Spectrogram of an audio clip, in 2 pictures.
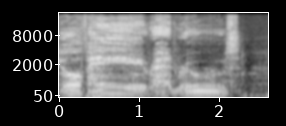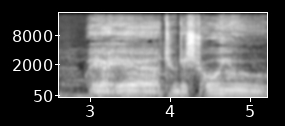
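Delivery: eerie, ghostly, very slow half-whisper, "pay" drawn out. Voicing presences that threaten Red Ruth in the wind: half-whispering in the wind. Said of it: "you believe you hear whispering in the wind".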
